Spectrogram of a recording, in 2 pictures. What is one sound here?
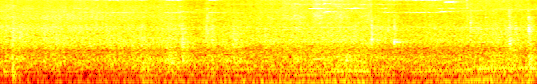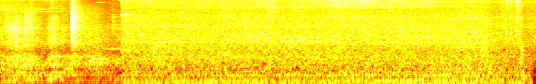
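Rocks scrape and clatter as a bulldozer blade pushes them.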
